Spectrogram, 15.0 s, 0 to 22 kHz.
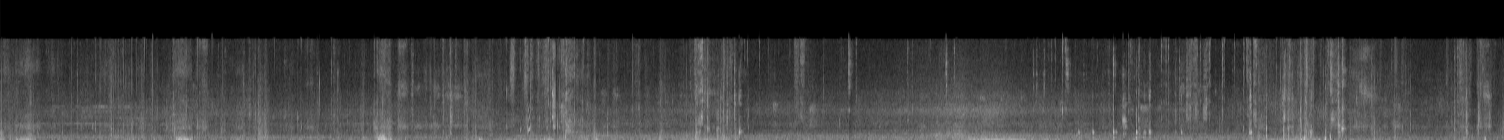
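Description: Handling noises from fitting a new rubber timing belt onto the sprockets of a BMW M20 engine: scattered clicks, taps and knocks of hands, belt and metal parts, over a faint steady hum.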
